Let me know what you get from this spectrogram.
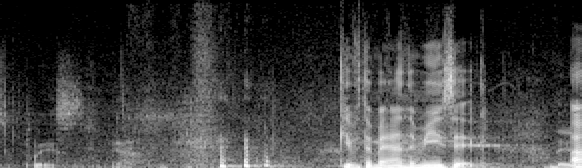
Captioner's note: woman laughs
